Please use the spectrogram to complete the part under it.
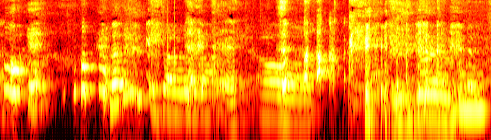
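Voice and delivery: high, breathless laughing. Real, not acted. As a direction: talk through fits of laughter. Helpless laughter watching him.

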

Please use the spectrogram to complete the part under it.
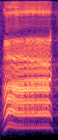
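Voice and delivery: loud held "Ah!" like a car horn; blaring horn imitation. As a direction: blast it like a stuck horn.

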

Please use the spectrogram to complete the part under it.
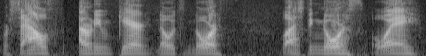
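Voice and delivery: loud, high excited yelling; excited shouting. Real, not acted. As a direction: shout it out in the thrill. Excited shouting while steering ship.

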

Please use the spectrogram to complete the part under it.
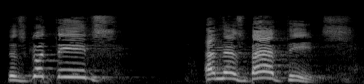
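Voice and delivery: slow, loud preacher's emphasis on good thieves and bad thieves. Real, not acted. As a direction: lean hard on "good" and "bad". Emphatic contrast in sermon.

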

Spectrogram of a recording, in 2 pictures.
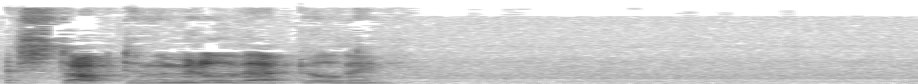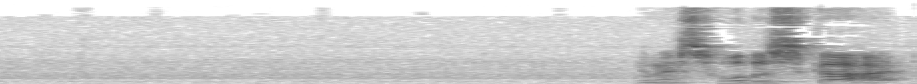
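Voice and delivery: very soft, halting, long pauses between phrases; hushed recollection. Acted. Son telling his father what he saw, hushed. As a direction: drop right down and let each memory land. Monologue, Biff recalls seeing sky.

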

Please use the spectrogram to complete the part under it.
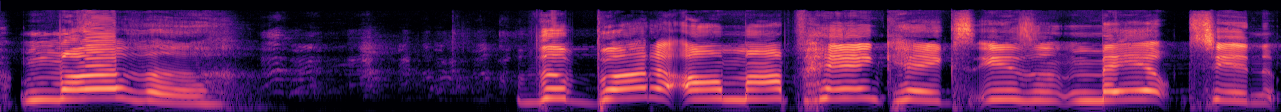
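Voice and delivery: high, loud, slow Southern belle melodrama; dramatic daughter. Retold or imitated. Daughter complaining to mother about her pancakes, hammed-up dramatic drawl. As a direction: lament it grandly in a put-on Southern drawl. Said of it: "you are dramatic".

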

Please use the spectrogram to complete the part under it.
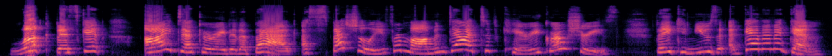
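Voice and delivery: lively, sing-song picture-book reading; reading to children. Acted. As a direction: read it like bedtime storytime for a toddler. Reads picture book aloud to child.

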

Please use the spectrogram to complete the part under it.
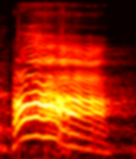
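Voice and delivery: high, very loud exclamation; mock amazed scream. Church member hearing son's name, mock amazed scream. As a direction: cry out in hammed-up awe.

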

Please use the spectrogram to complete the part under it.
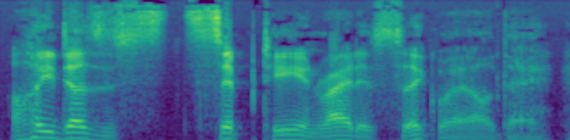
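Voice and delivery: ordinary delivery

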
